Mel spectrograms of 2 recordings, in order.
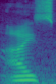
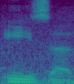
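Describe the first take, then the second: First: The name is said like the word ice. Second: The name is said like the word easer. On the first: The speaker calls it wrong. "I was calling him Ice before, uh, but then I was told, no, you're saying it wrong" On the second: The speaker calls it right. "So I think it's Easer"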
